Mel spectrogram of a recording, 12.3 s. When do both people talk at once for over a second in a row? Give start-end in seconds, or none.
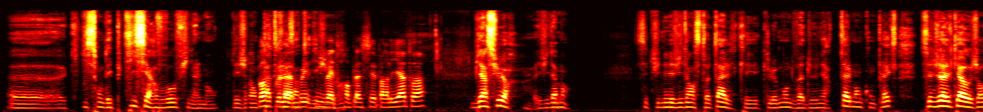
3.1-4.3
